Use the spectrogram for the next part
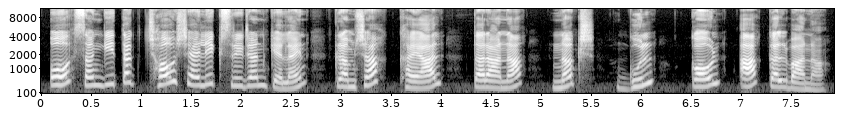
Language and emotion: Maithili, neutral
